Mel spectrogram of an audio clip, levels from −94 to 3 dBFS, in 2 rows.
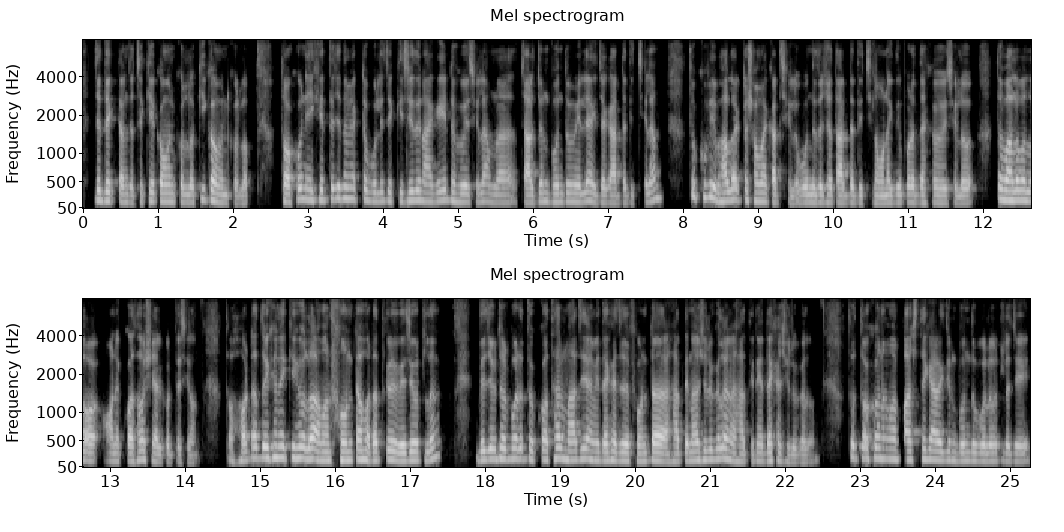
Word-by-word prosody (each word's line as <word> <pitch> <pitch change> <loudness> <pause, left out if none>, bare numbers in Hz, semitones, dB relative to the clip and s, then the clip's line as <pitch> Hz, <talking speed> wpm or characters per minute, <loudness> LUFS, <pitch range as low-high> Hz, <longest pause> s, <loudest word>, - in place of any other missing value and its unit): যে 180 - +3
দেখতাম 160 -3 +1
যে, - - -5
"আচ্ছা 140 +3 -8
কে 160 - +1
কমেন্ট 150 -2 +1
করলো, 140 -1 0
কি 190 - -3
কমেন্ট 140 -6 +3
করলো?" - - -4 0.5
তখন 145 +6 +3
এই 180 - -1
ক্ষেত্রে 185 +1 -2
যদি 210 - 0
আমি 200 - -2
একটা 190 0 -2
বলি 160 0 -3
যে - - -2
কিছুদিন 170 +3 0
আগেই 155 +3 -2
এটা 170 -2 -2
হয়েছিল। 145 0 -1
আমরা 135 -1 -3 0.3
৪ 130 -1 +3
জন 155 - -1
বন্ধু 145 +1 -1
মিলে 150 +2 0
এক - - -3
জায়গায় 130 -1 0
আড্ডা 130 +1 -7
দিচ্ছিলাম। 150 +8 -4 0.4
তো - - -11
খুবই 230 -2 +1
ভালো 165 +3 +3
একটা 180 0 -4
সময় 155 -1 +1
কাটছিল। 130 -3 -2
বন্ধুদের 135 0 +1
সাথে 135 0 -2
আড্ডা 130 - -2
দিচ্ছিলাম। 130 0 -5
অনেকদিন 130 +1 -1
পরে 140 -1 +1
দেখা 130 0 -3
হয়েছিল। 130 0 -3 0.5
তো - - -2
ভালো, 175 0 +6
ভালো 170 -1 +3
আ - - +6 0.3
অনেক 140 -1 -4
কথাও 145 +5 +3
শেয়ার 140 -3 0
করতেছিলাম। 130 -1 -7 0.4
তো - - -10
হঠাৎ 195 +6 +2
ঐখানে 205 +1 +3
কি 200 - +1
হলো 190 -2 +5
আমার 155 -1 +2
ফোনটা 160 +2 +3
হঠাৎ 155 0 +3
করে 170 -1 +4
বেজে 145 +2 +4
উঠল। 155 0 -6 0.7
বেজে 165 +2 +3
উঠার 185 0 +2
পরে 185 0 +2
তো 170 - +2
কথার 175 +3 +2
মাঝে 160 +3 +1
আমি 155 -1 0
দেখা 155 +1 +3
যায় 150 -1 +4
ফোনটা 145 +1 +3 0.2
হাতে 135 +2 -1
নেওয়া 155 +1 +3
শুরু 165 +1 -1
করলাম, 185 0 +3
আর - - -2
হাতে 135 - -6
নিয়ে 145 -1 -2
দেখা 150 +1 +1
শুরু 130 -1 -5
করলাম। 125 0 -7 0.4
তো - - -1
তখন 195 +2 +1
আমার 180 -1 0
পাশ 165 -1 +2
থেকে 180 0 0
আরেকজন 160 -1 +1
বন্ধু 150 0 0
বলে 145 0 +1
উঠল 145 0 -14
যে, 135 - 0
155 Hz, 225 wpm, -23 LUFS, 140-170 Hz, 0.7 s, ভালো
